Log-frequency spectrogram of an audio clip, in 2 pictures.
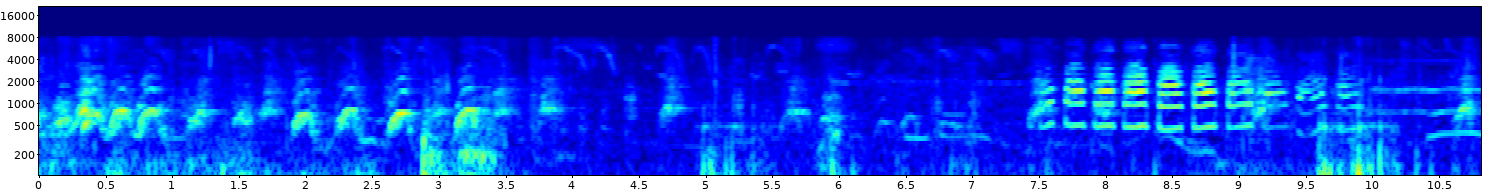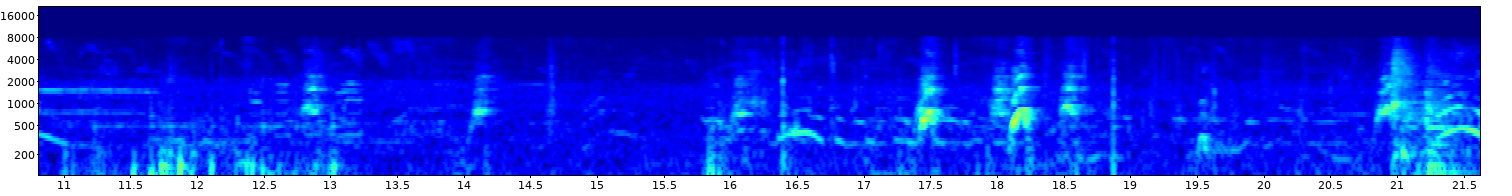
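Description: Dogs bark repeatedly, sharp woofs and yips breaking out in many bursts with a few whimpering cries between them, fairly loud over a busy background, recorded while making animal sounds.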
